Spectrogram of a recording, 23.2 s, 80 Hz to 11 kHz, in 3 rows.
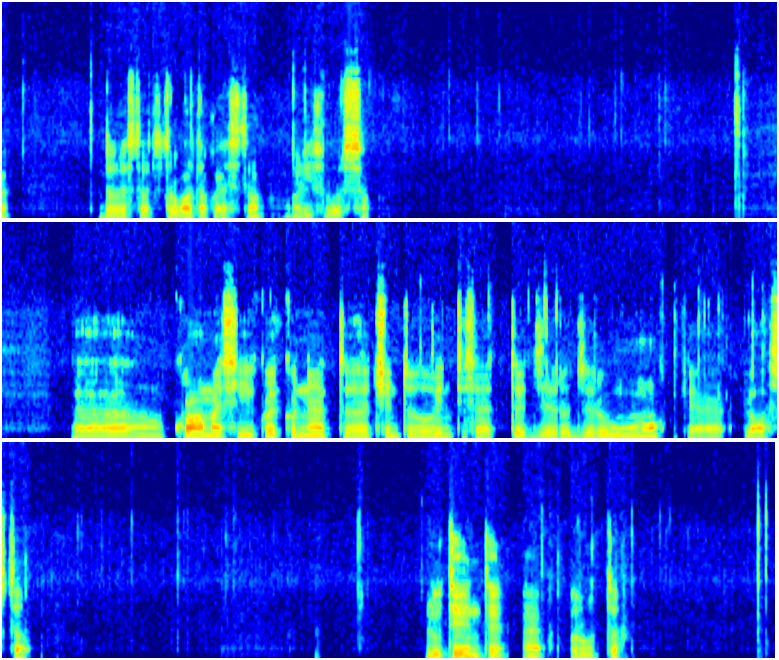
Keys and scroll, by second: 0.6 ctrl+c, 3.6 Return, 4.2 Tab, 4.7-5.7 typing, 6.3 ctrl+v, 12.9 Return, 14.5 BackSpace, 14.7 Return, 16.3-18.1 typing, 21.1-23.2 typing.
